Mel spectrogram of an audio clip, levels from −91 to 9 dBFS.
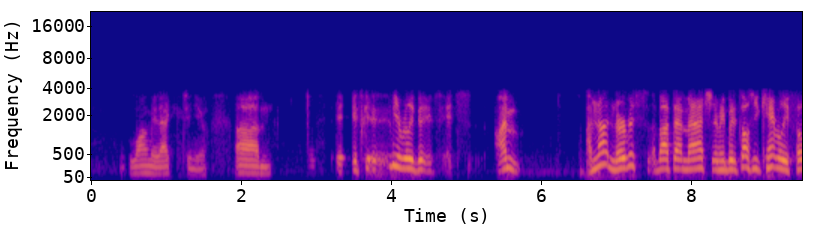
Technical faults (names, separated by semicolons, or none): G.729 codec; VoIP packet loss concealed by the speech codec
